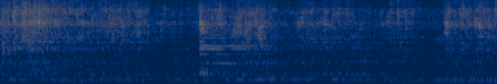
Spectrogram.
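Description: Water poured from a glass jug into an aluminium cooking pot of chopped vegetables and spices, a faint steady splashing.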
